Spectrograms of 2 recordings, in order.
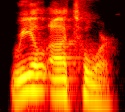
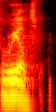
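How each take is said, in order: First: The word is said with three syllables. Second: The word is said with two syllables. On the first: The speaker calls it wrong. "he three syllables it" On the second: The speaker calls it right. "It's realtor"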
